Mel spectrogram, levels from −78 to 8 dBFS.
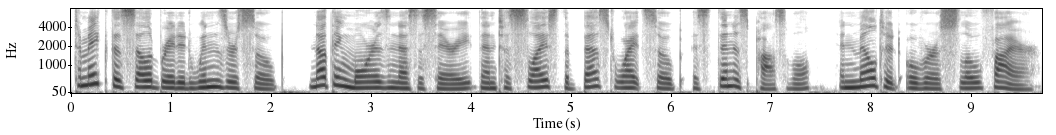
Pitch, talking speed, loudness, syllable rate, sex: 205 Hz, 175 wpm, -17 LUFS, 4.5 syllables/s, female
